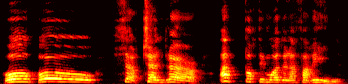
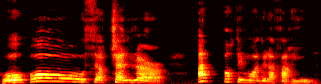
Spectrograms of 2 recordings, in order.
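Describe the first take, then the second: First: Dwarf shouting louder for flour; even louder cry. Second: Dwarf yelling for flour; crying out at top of voice. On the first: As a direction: call out harder. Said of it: "cria encore plus fort qu'avant". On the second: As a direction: yell for the flour merchant. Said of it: "cria à tue-tête". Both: A narrator's reading.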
